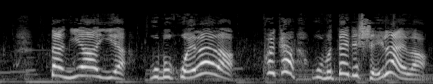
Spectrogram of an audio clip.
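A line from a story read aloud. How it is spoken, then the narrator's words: Calling out. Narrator (Chinese): 小梅花鹿边走边喊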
